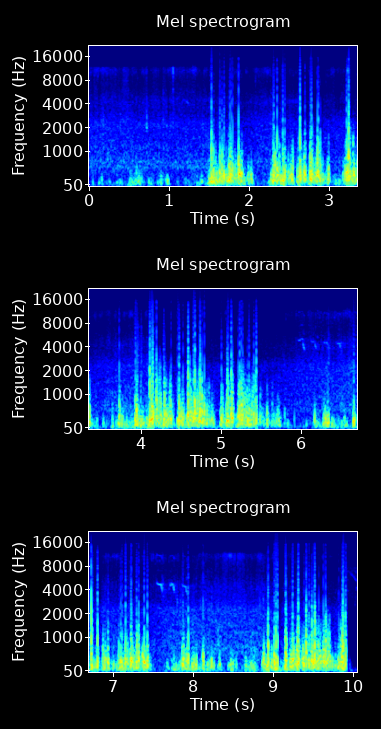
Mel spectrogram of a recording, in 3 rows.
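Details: Lionesses fighting to the death over food in Kruger National Park, South Africa, 2024: harsh, rasping snarls and growls in long, loud bursts of one to two seconds, separated by brief quieter gaps.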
